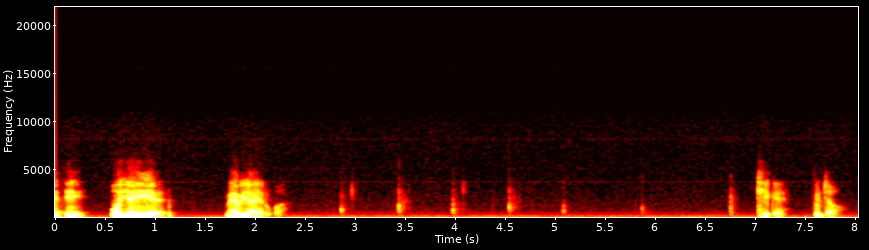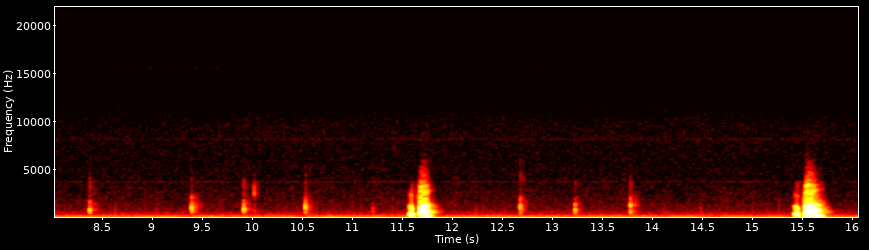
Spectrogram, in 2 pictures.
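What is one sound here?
A man speaks firmly in short bursts nearby.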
